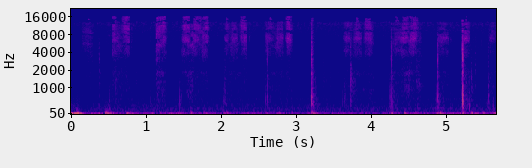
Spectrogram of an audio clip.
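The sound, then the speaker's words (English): Writing on a board during a talk makes scratchy strokes and sharp taps in an irregular rhythm, many short marks in a row with a soft hiss between them and no voices. “Here, I'll write it up here.”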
